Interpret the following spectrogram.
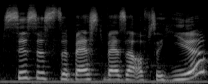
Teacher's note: English th many many Germans can't really pronounce that and instead we'll either replace the th with an S or z sound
